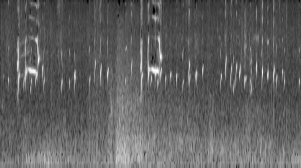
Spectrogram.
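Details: Twittering goldfinch song with two bright, complex phrases climbing high, interspersed with quick chirps; a brief rushing noise burst cuts in midway.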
